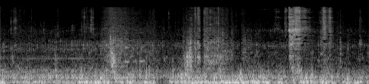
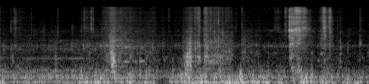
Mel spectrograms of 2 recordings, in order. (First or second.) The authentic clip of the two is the first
